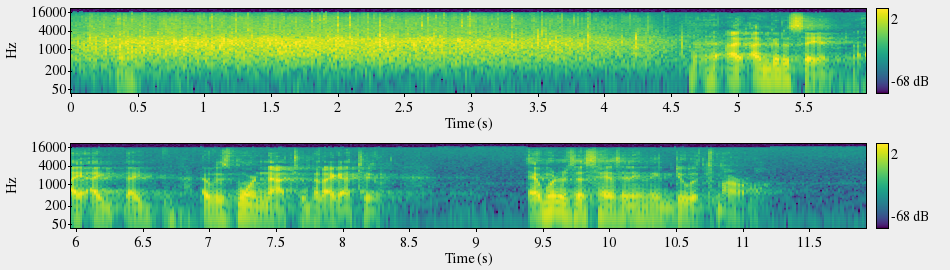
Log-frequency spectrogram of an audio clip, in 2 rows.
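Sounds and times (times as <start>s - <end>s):
audience applause: 0.0s - 4.9s
speech: 0.4s - 0.6s, 4.6s - 8.4s, 9.4s - 11.2s.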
